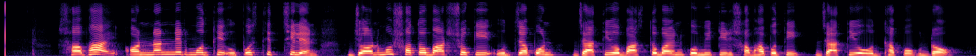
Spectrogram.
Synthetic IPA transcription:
ʃɔbʱaeɔnːanːeɾmod̪ʱːeupost̪ʰit̪o̥t͡ɕʰilen | d͡ʑɔnmoʃɔt̪obaɾʃokiʔud̪d͡ʑapond͡ʑat̪iobast̪obaeonkɔmiʈiɾʃɔbʱapot̪id͡ʑat̪iood̪ʱːapokɖɔ

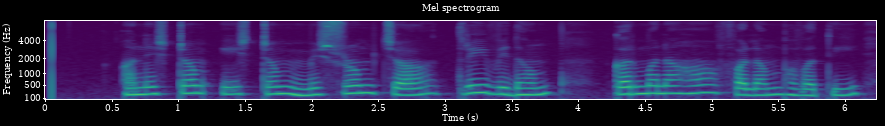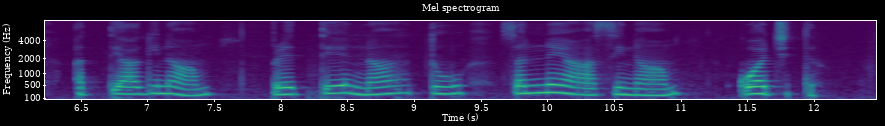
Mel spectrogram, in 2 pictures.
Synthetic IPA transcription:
ɐniʂʈɐmiːʃʈɐmːiʃɾɐmt͡ʃɐt̪ɾiʋid̪ʱɐm | kɐɾmɐnɐɦɐfɐlɐmbʱɐʋɐt̪i | ɐt̪jaːɡinaːm | pɾet̪jeːnaːt̪usɐnːɐjaːsinaːmkwɐt͡ʃi̥t̪

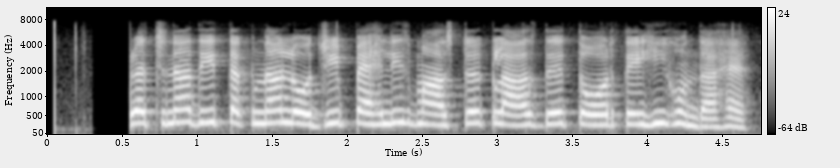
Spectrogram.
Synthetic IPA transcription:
ɾət͡ʃnãːd̪iːt̪ɛːknaːloːd͡ʒiːpɛɦliːmaːsʈəɾklaːsd̪eːt̪ɔːɾt̪eːɦiːɦõnd̪aːɦɛː

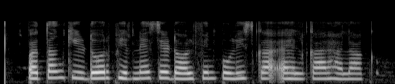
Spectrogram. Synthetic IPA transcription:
pɐt̪ə̃ŋɡkiɖoːɾpʰɪɾneseɖɔːlfɪnpʊliskaʔɛɦɛlkaːɾɦɐlaːk

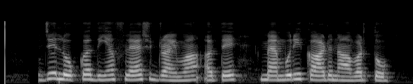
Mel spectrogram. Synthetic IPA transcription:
ʊd͡ʒeːloːkãːd̪ijãːpʰlɛːʃɖɾaːiʋãːʔət̪eːmɛːmoːɾiːkaːɾɖnaːʋəɾt̪õː

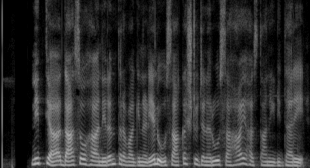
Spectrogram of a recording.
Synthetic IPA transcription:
nit̪jɐd̪aːsɔːɦɐniɾɐnt̪ɐɾɐʋaːɡinɐɽɛjɐlusaːkɐʂʈud͡ʒɐnɐɾusɐɦaːjɐɦɐst̪ʰaːniːɽid̪ːaːɾe̞

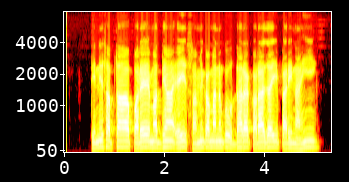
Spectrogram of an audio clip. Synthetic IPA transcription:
t̪inisʌb̚t̪aɦʌpʌɾemʌd̪ʱjʌeɦisrʌmikʌmanʌŋkoud̪ʱːaɾʌkʌɾad͡zajpaɾinʌɦĩ

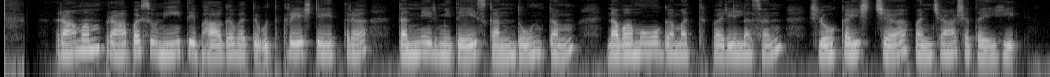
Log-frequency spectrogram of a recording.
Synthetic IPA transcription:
ɾaːmɐmpɾaːpɐsuniːt̪ibʱaːɡɐʋɐt̪ut̪kɾeːʃʈeːt̪ɾɐ | t̪ɐnːiɾmit̪eːskɐnd̪uːnt̪ɐm | nɐʋɐmoːɡɐmɐt̪pɐɾilɐsɐn | ʃloːkɐjʃt͡ʃɐpɐɲt͡ʃaːʃɐt̪ɐjɦi

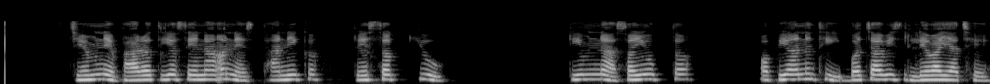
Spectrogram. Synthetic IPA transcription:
d͡ʒemnebʱaɾət̪ijəsenaʔənest̪ʰanik | ɾesəkju | ʈimnasə̃juk̚t̪ | əbʱjant̪ʰibət͡ʃaʋileʋajat͡ʃʰe

